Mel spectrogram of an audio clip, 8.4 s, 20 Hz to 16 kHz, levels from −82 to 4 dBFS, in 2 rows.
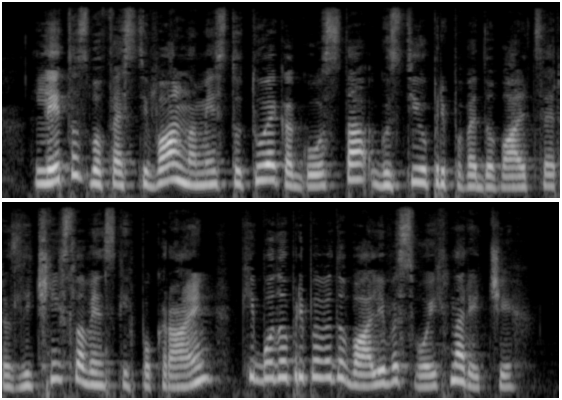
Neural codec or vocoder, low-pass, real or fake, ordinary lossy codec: none; 14.4 kHz; real; AAC, 48 kbps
